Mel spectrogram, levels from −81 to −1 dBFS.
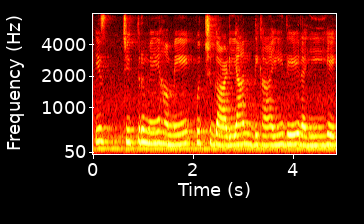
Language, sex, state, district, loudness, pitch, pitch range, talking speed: Hindi, female, Madhya Pradesh, Dhar, -14 LUFS, 210 Hz, 195-225 Hz, 125 wpm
